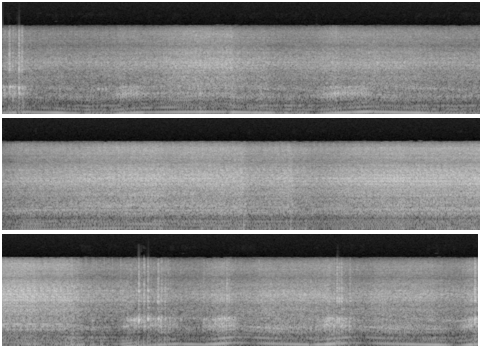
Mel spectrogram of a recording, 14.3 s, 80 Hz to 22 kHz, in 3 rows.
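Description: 1964 Chevrolet Chevelle's 194 cubic-inch straight-six running through a dual-tip exhaust, freshly restarted. It is blipped several times in the first few seconds, settles to a steady idle in the middle, then is revved in several quick blips again near the end.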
